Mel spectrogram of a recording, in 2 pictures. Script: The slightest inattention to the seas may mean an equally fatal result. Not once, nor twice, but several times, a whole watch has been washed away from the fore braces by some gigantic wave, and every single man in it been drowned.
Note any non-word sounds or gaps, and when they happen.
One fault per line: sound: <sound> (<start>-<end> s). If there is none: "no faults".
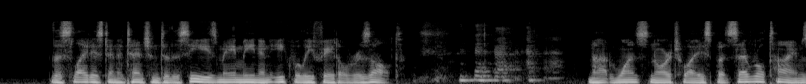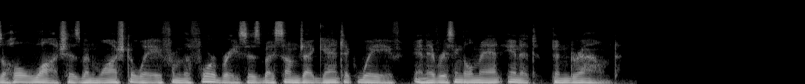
sound: laugh (4.1-5.7 s)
